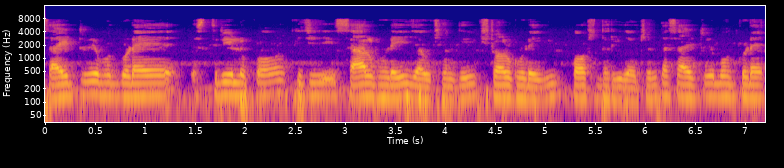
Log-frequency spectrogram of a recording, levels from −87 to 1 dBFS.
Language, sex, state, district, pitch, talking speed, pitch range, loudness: Odia, male, Odisha, Khordha, 125 Hz, 175 wpm, 120-135 Hz, -19 LUFS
